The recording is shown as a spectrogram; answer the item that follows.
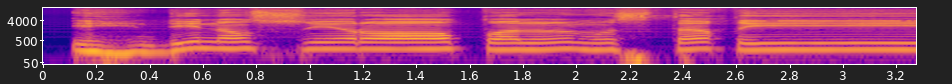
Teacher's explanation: kita enggak pakai irama turun di akhir ya karena sekali lagi rumus kita datar sedikit naik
